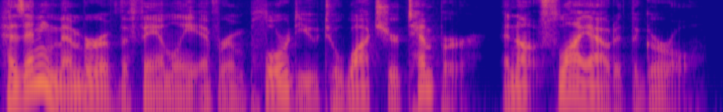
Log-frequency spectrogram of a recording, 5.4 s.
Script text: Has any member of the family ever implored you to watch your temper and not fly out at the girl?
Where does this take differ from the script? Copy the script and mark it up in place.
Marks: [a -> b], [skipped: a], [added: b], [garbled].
Has any member of the family ever implored you to watch your temper and not fly out at the girl?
